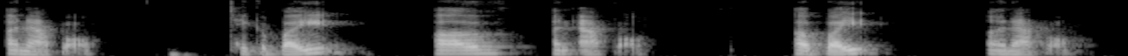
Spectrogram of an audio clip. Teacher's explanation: I'm going to link that and say an apple, making that vowel super short in the article.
